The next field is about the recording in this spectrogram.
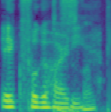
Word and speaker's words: Ikfghrddy: IKFGHRDDY, and it's pronounced Ik Fugahardy.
